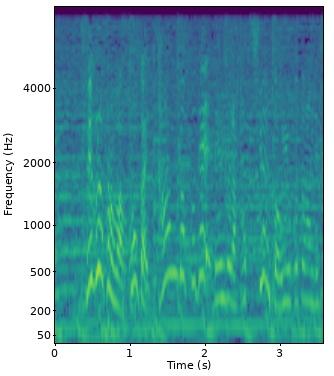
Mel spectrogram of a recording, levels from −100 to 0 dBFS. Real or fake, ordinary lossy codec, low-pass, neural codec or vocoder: real; none; 7.2 kHz; none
